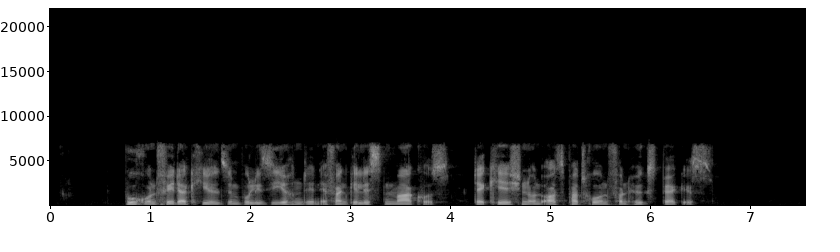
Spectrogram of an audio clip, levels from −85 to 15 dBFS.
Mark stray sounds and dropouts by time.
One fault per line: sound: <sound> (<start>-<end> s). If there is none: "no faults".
no faults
